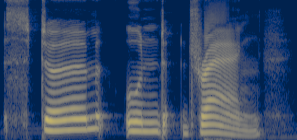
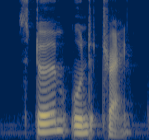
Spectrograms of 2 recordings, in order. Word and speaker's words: Sturm und Drang: or they might be saying it wrong. Because, ready, it's Sturm und Drang. Sturm, S-T-U-R-M, und, U-N-D, Drang, D-R-A-N-G. Sturm und Drang.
